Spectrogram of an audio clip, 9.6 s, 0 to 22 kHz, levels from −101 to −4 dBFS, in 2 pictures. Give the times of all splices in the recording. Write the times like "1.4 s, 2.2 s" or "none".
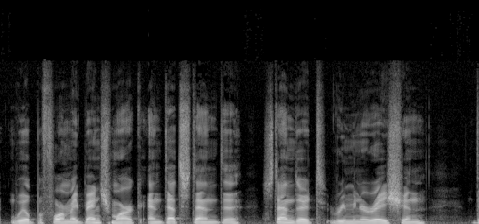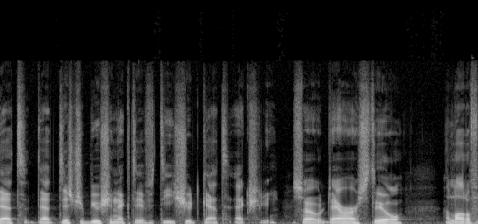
7.7 s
